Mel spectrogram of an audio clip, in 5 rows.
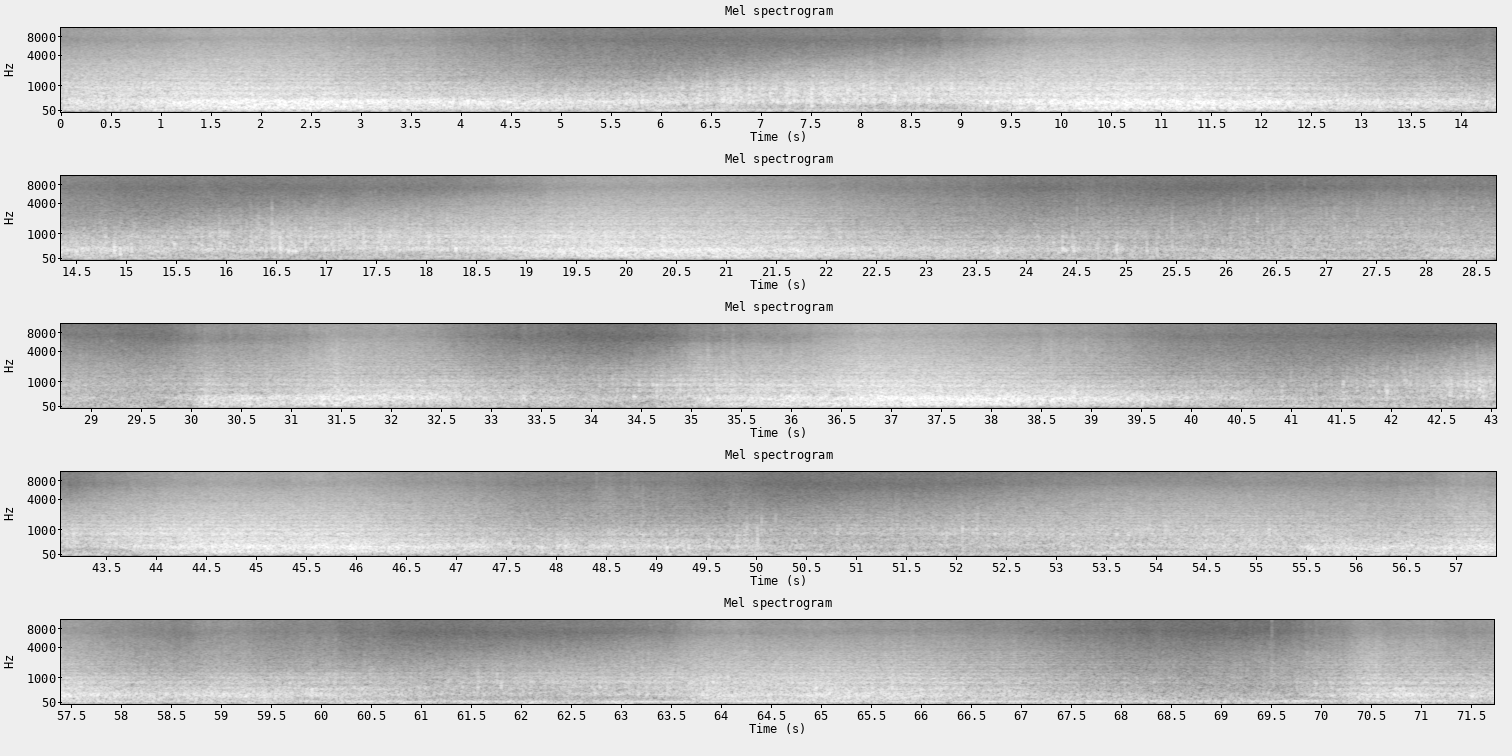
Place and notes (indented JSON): {
  "title": "北濱公園, Hualien City - sound of the waves",
  "date": "2016-12-14 16:16:00",
  "description": "sound of the waves\nZoom H2n MS+XY +Sptial Audio",
  "latitude": "23.98",
  "longitude": "121.62",
  "altitude": "9",
  "timezone": "GMT+1"
}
